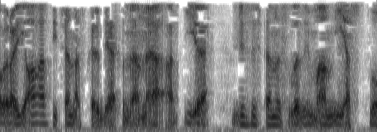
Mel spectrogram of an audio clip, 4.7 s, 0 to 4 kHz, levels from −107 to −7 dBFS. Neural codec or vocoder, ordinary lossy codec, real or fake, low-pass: autoencoder, 22.05 kHz, a latent of 192 numbers a frame, VITS, trained on many speakers; MP3, 16 kbps; fake; 3.6 kHz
